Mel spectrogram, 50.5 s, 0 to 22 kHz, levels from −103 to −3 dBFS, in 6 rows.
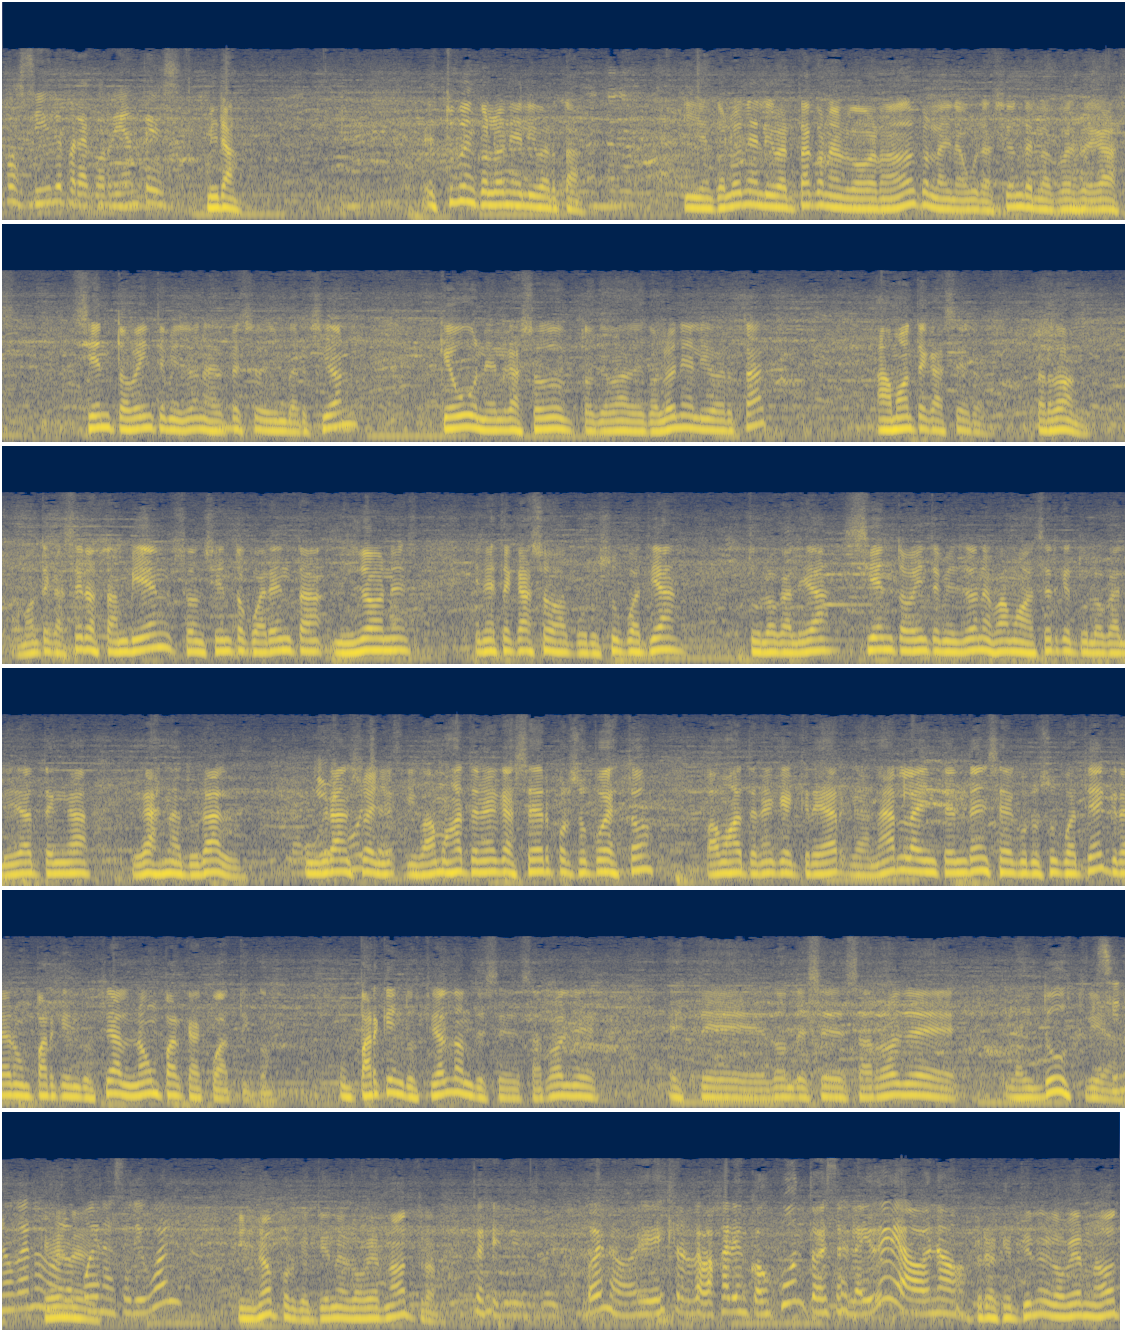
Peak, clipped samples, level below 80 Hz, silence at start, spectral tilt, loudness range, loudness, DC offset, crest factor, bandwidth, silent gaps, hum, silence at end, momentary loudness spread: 0 dBFS; under 0.1%; -36 dBFS; 0 s; -6.5 dB/octave; 3 LU; -14 LUFS; under 0.1%; 14 dB; 10 kHz; none; none; 0 s; 10 LU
